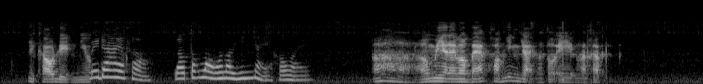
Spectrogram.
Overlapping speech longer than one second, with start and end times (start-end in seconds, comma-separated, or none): none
